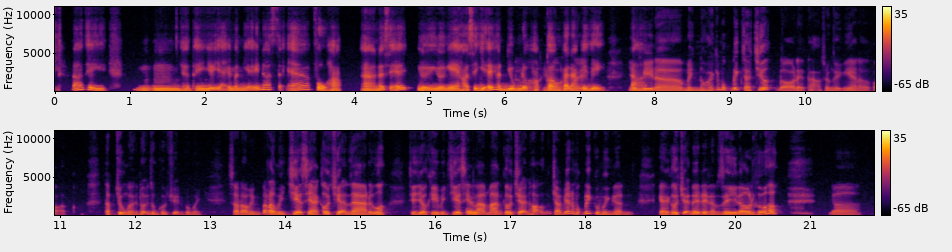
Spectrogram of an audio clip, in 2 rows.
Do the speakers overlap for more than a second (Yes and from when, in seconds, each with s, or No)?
Yes, from 6.2 s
